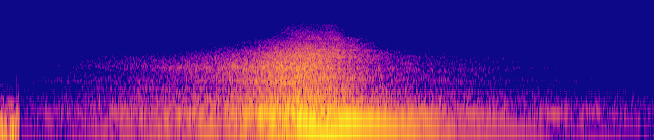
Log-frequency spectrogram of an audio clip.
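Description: A road vehicle passing by: engine hum and tyre noise swell to a loud peak about three seconds in, then fade away.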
